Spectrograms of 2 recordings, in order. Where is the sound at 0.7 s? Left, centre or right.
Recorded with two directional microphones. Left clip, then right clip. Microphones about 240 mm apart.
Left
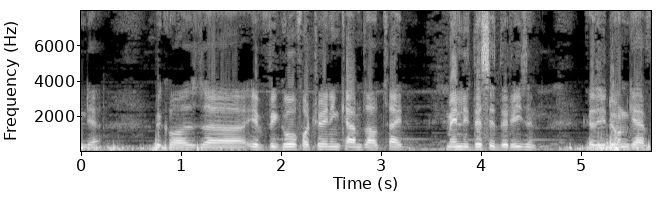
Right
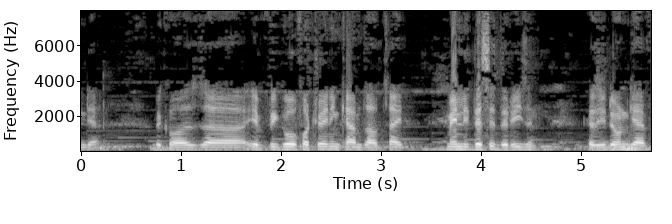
Left.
